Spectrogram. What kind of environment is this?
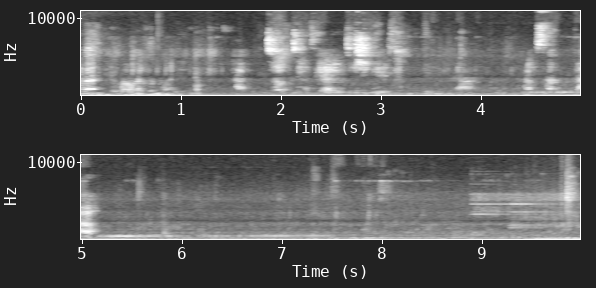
bus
